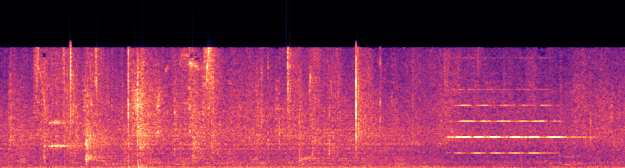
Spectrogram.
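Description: Live grappling-gym ambience: steady room noise with scattered thumps and scuffles of bodies on the mats and voices in the room. A high steady tone sounds for about a second and a half near the end.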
